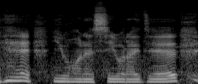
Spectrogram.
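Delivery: very low, very quiet, sultry laughing speech. Mocking how badly written characters talk after revealing something crazy: sultry, laughing talk. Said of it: "kind of sultry, kind of laughing".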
